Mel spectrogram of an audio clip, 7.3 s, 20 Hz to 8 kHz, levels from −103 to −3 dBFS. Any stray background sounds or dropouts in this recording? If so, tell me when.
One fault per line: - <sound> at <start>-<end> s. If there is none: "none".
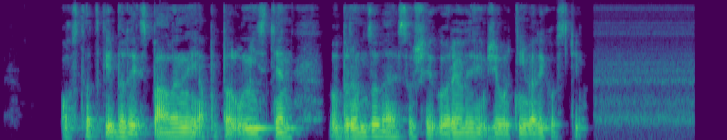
none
